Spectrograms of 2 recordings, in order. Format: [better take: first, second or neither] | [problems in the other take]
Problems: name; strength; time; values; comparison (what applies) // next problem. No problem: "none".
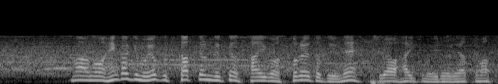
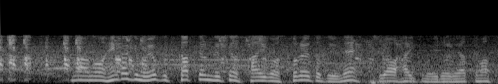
first | background sound (Bird vocalization, bird call, bird song / Fowl); 5 dB below the speech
